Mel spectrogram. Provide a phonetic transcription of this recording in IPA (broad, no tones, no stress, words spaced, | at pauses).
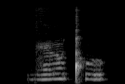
ɡʱɛ̃lõǃʰu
